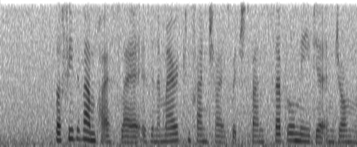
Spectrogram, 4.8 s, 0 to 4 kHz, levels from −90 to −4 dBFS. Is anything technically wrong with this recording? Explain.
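No, nothing in this speech stood out as technically wrong on listening.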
